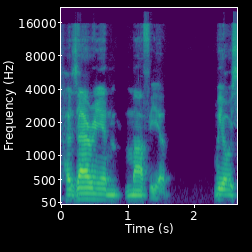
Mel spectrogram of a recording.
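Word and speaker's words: Khazarian: hazar because it's not Kazarian it's hazarian h um that's how it's really pronounced hazarian Mafia we always say Kazarian the K is silent they corrected me on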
